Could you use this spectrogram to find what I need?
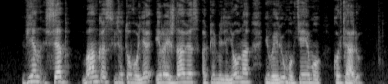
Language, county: Lithuanian, Marijampolė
